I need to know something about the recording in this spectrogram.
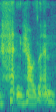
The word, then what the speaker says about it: Hettenhausen: Right, yeah, it's German. Hettenhausen. Hettenhausen.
